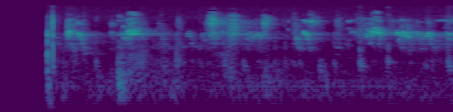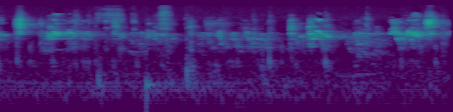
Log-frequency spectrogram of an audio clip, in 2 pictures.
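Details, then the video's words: Pet budgerigar chirping while eating: soft continuous warbling chatter of short buzzy and squeaky notes, fairly quiet, with faint rustling and clicks underneath. "EATING AND BEING CUTE #chirpingbirds #budgie"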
